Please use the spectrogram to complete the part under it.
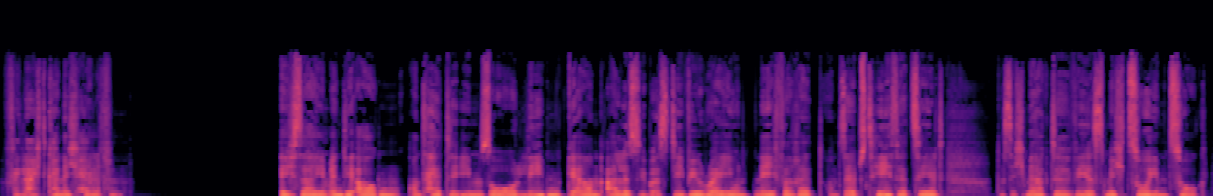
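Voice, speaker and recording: Woman with a gravelly audiobook voice. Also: on the high side, moderate pace, no room sound, studio quality. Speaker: audiobook narrator. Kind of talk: first-person audiobook reading.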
